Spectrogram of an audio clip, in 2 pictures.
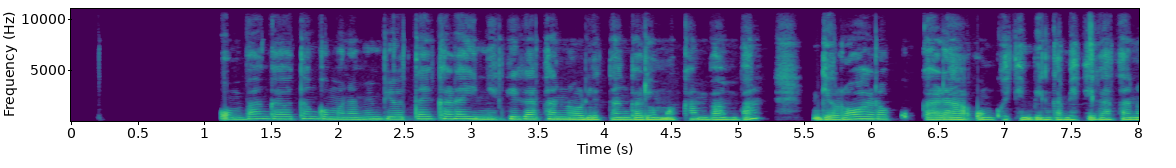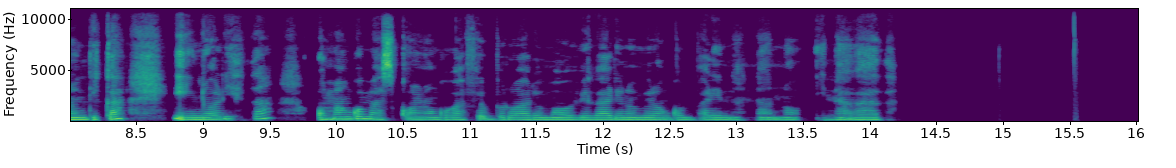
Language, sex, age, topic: Oshiwambo, female, 25-35, finance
